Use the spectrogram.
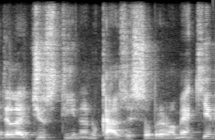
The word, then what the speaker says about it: Jiustina: mesmo essa dele é Justina porque é escrito com a longa o j o J no Veneto não tem som de J não é francês e nem português né Justina é som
